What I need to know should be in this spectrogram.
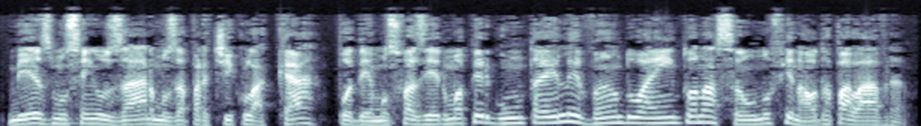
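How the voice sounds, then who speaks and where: Husky male language teacher, dry sound. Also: mid-range voice, brisk, no room sound. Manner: clear, explanatory. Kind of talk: scripted lesson narration.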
